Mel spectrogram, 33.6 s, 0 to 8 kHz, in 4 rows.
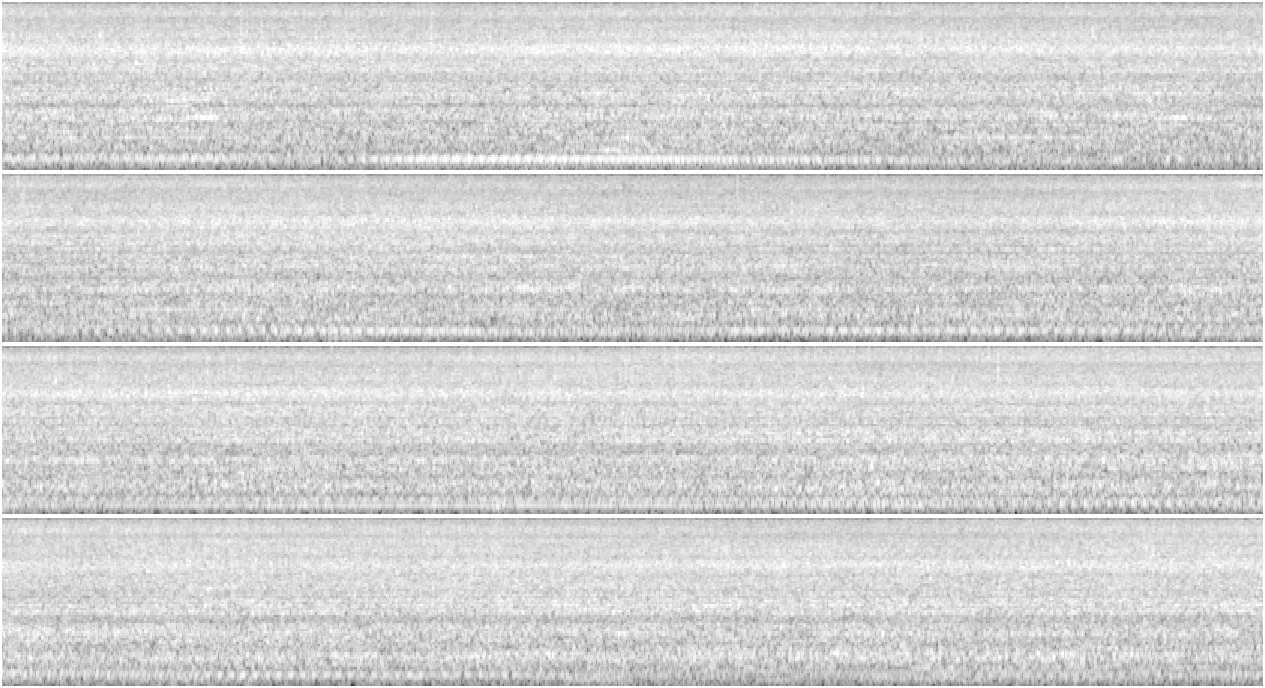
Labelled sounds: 8.8	9.0	humpback whale, 2.1 to 2.2 kHz

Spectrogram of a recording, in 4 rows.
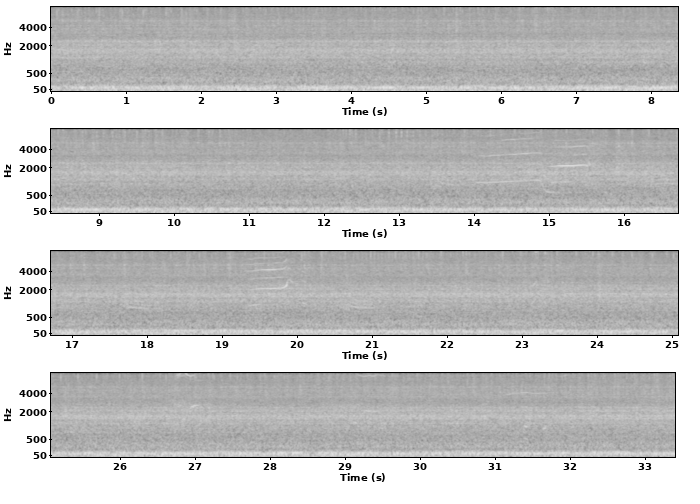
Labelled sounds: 14.0	15.6	killer whale, southern resident, 1.0 to 5.9 kHz
19.3	19.9	killer whale, southern resident, 3.0 to 4.6 kHz
31.1	31.7	killer whale, southern resident, 3.8 to 4.1 kHz

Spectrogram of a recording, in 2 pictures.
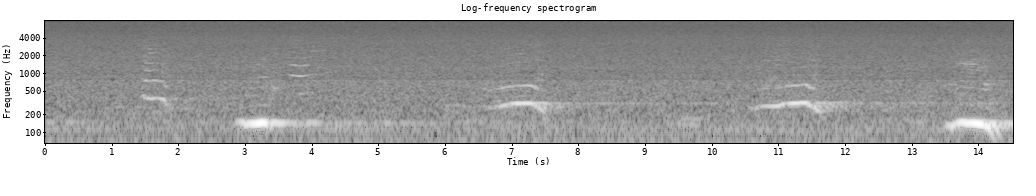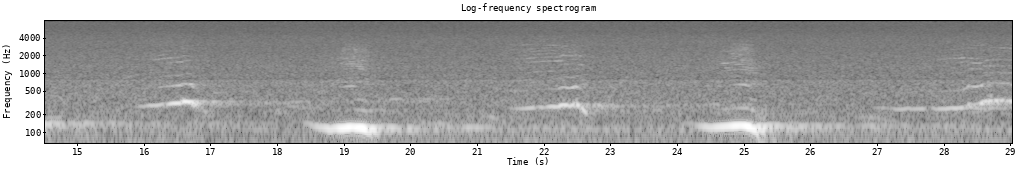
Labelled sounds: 1.4	1.7	humpback whale, 0.80 to 0.86 kHz
3.6	4.0	humpback whale, 0.83 to 1.5 kHz
13.7	14.0	humpback whale, 1.4 to 1.6 kHz
16.1	16.7	humpback whale, 1.5 to 1.9 kHz
21.8	22.5	humpback whale, 1.5 to 2.1 kHz
24.6	24.9	humpback whale, 1.4 to 1.6 kHz

